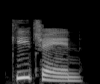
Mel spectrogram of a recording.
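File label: "key chain", British English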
